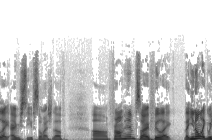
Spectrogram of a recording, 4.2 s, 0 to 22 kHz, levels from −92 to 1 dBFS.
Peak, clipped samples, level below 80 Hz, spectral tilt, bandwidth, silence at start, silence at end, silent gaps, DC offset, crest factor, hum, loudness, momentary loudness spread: -2 dBFS; under 0.1%; -42 dBFS; -3.5 dB/octave; 14.5 kHz; 0 s; 0 s; none; under 0.1%; 18 dB; none; -20 LUFS; 13 LU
